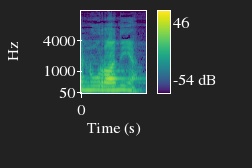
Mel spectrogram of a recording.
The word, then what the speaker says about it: nuraniyah: tuh kita kasih nama nauraniyah itu bacanya nuraniyah huruf-huruf cahaya dan dulu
